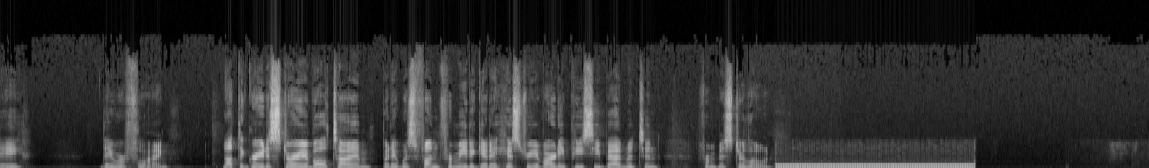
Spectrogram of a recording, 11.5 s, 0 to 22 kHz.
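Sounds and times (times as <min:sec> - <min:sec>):
speech: 0:00.0 - 0:00.4, 0:01.0 - 0:07.9
telephone dial tone: 0:07.8 - 0:09.8.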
